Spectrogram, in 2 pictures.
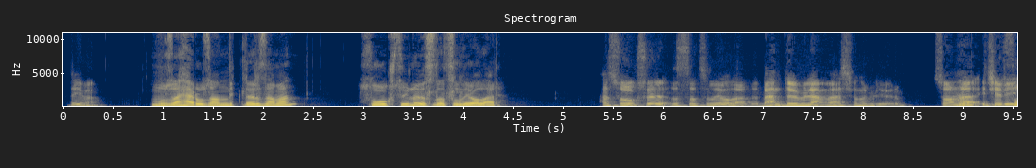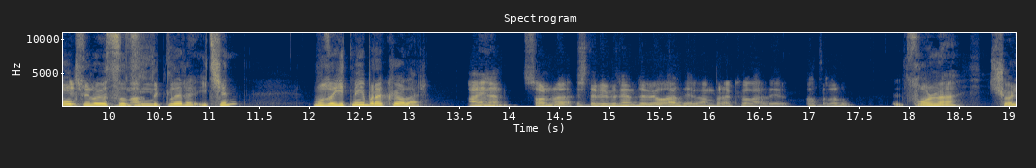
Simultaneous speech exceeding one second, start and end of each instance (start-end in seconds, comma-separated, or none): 8.9-10.4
